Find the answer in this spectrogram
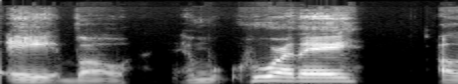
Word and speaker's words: AVO: It's spelled AVO, pronounced AVO.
